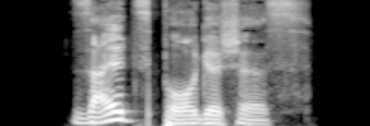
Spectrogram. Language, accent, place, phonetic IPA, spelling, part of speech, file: German, Germany, Berlin, [ˈzalt͡sˌbʊʁɡɪʃəs], salzburgisches, adjective, De-salzburgisches.ogg
- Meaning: strong/mixed nominative/accusative neuter singular of salzburgisch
